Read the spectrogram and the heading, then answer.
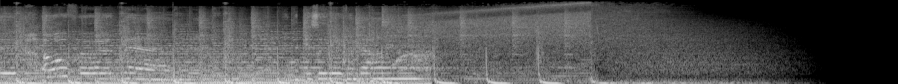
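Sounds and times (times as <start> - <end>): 
sweeper over beat mix: 0.0 - 6.7.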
